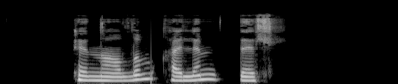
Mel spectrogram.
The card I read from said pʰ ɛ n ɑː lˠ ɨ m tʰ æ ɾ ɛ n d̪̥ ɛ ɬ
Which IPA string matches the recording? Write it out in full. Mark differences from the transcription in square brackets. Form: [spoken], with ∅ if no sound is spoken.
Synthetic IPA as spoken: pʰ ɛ n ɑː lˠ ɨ m [qʰ] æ [l] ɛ [m] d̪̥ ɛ ɬ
